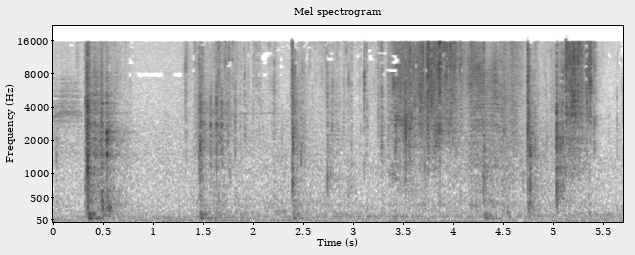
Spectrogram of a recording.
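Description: Crispy fried chicken being bitten into and chewed: irregular short crunches and crackles.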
